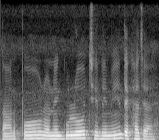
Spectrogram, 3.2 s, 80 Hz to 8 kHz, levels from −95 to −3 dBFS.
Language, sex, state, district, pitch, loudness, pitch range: Bengali, female, Assam, Hailakandi, 180 Hz, -14 LUFS, 170-190 Hz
